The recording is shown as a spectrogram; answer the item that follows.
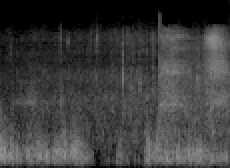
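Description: Sea water washing and lapping among the rocks of a tidal pool, with wind noise on the microphone. It dies away for a moment about a second in, then picks up again.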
